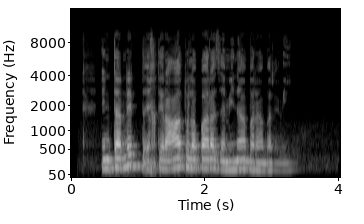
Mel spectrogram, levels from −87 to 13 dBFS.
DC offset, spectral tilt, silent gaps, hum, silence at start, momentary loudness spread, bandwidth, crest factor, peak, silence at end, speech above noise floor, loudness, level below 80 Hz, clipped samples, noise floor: under 0.1%; -6.5 dB/octave; none; none; 0.45 s; 13 LU; 10 kHz; 20 dB; -6 dBFS; 0.75 s; 43 dB; -26 LUFS; -70 dBFS; under 0.1%; -68 dBFS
